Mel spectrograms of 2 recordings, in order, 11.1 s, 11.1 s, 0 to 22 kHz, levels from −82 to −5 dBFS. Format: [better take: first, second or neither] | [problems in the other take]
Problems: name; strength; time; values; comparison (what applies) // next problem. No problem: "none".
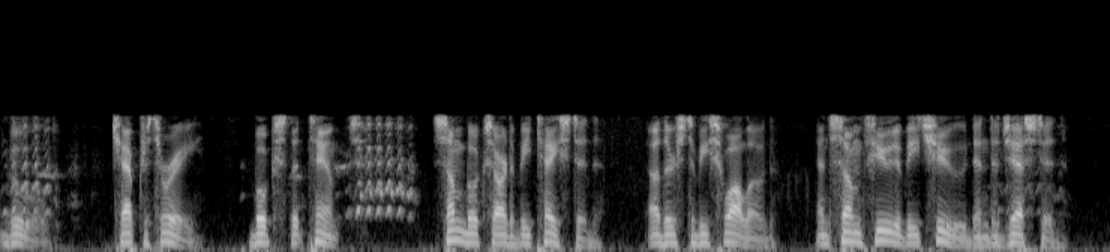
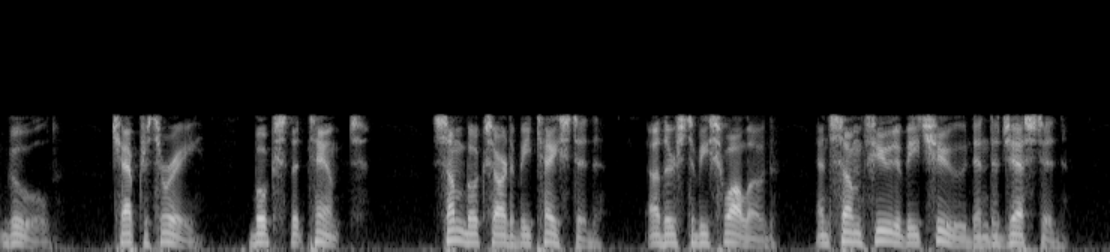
second | background sound (Livestock, farm animals, working animals); 16 dB below the speech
